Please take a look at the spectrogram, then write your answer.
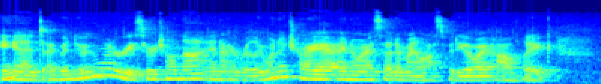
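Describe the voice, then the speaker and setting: A woman's very fast speech, fairly low in pitch with ordinary pitch variation, amid audible room echo and light background noise. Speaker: mom vlogger. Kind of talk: casual vlog chat. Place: bathroom. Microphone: phone near.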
